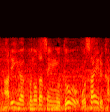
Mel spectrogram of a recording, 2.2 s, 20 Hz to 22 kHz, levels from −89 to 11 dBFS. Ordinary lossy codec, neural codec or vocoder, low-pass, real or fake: AAC, 32 kbps; none; 5.4 kHz; real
